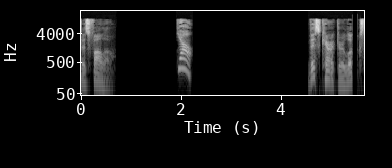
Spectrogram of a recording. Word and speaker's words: 要: This word is pronounced as follow. Yao.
